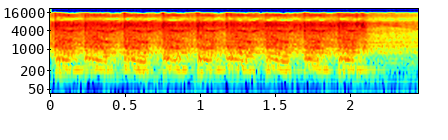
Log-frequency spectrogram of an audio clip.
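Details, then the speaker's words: Subaru Forester XT EJ25 turbo rebuild with closed-deck 800hp block, fuel drained: starter cranks evenly for two seconds then spins down without catching; stored ECU crank position sensor fault code was preventing start. "all right so we had a fault code stored in the ecu it was preventing it from starting and there's wasps sorry the fault code was for the crank position sensor"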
